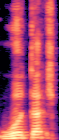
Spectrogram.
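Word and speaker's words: Wotan: les trucs comme ça en fait eux c'était what comment prononce mais c'est W o t a n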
